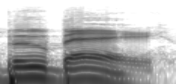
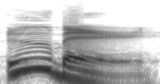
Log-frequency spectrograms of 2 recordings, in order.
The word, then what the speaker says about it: ube: And it's pronounced apparently. Yeah. I don't know. You tell me. Bubet. Bubet. I don't know. That's what Amber says. Ube.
